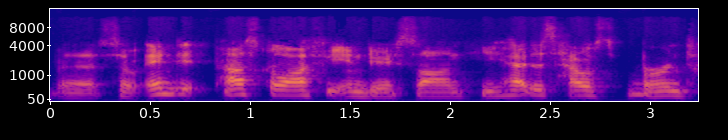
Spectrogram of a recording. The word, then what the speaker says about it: N'Guessan: It's N-G-U-E-S-S-A-N. I've heard it pronounced N'Guessan and Nesson. I will be saying Nason because I hear that used more often. Or sorry, I'll be using N'Guessan because I will actually.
